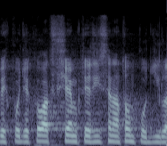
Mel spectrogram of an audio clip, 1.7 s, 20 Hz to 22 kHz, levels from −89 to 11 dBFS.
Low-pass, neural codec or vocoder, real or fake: 14.4 kHz; none; real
